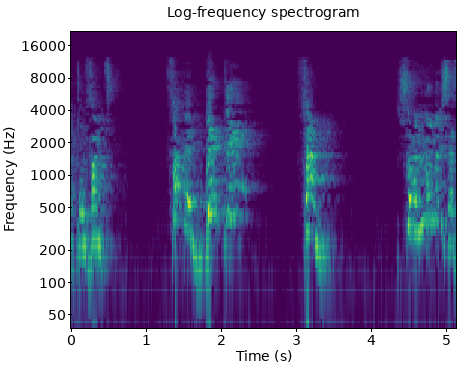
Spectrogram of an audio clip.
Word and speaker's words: femme: Femme. Son nom même ça s'écrit F-E.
